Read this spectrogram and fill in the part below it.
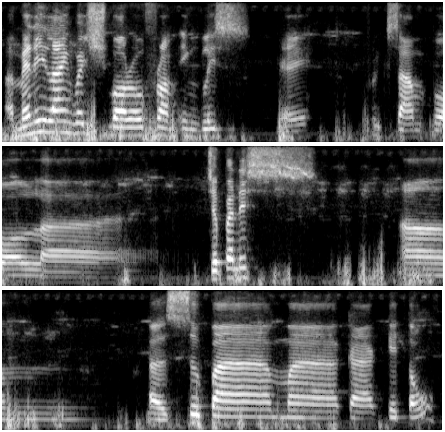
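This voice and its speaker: Slow, halting Khmer-accented male lecturer. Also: a little high, a bit bright, slight background noise, rough recording. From Cambodia. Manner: slow, halting, many "uh" and "okay" fillers. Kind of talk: online lecture.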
